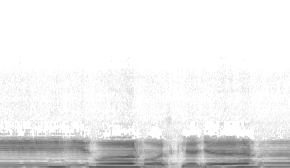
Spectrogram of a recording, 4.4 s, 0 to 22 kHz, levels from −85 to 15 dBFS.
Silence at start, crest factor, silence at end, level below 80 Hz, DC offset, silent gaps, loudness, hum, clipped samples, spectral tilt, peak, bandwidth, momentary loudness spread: 0 s; 16 dB; 0 s; -74 dBFS; under 0.1%; none; -24 LUFS; none; under 0.1%; -6 dB/octave; -8 dBFS; 6.2 kHz; 10 LU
